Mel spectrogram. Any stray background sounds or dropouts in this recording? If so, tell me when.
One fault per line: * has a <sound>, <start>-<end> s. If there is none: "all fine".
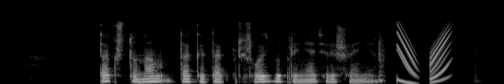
* has a chirp, 4.0-4.5 s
